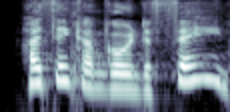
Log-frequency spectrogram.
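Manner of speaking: very high-pitched gasping. The mother, after the fake arm appears among the fins, says this gasping. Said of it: "the mother gasped".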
